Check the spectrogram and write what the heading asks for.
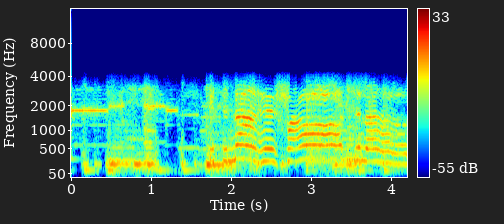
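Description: Background music: a Hindi song with a man singing over guitar and other backing instruments.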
